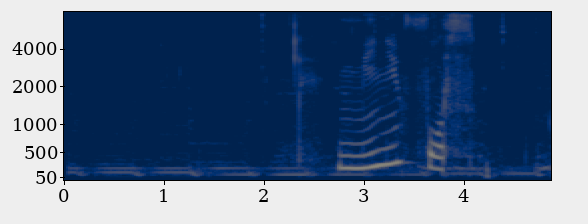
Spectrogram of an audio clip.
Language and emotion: Russian, neutral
